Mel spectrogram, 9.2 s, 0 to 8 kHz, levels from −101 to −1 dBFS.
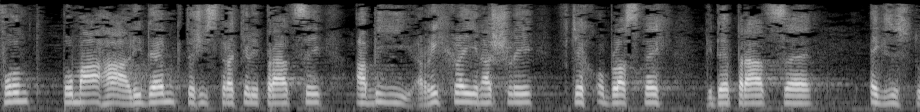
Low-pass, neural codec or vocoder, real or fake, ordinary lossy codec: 7.2 kHz; vocoder, 22.05 kHz, 80 mel bands, Vocos; fake; MP3, 32 kbps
